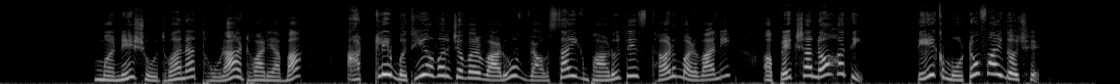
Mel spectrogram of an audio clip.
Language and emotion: Gujarati, surprised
